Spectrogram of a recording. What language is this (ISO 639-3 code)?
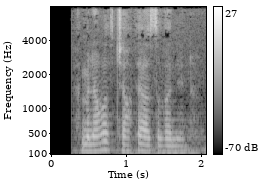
kab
